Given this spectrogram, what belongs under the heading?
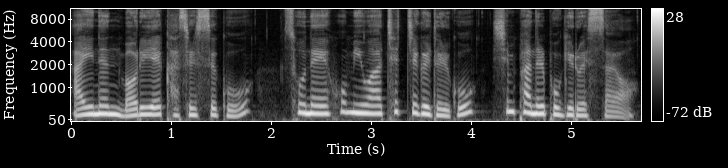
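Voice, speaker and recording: A woman narrating a bedtime fairy tale, gently and expressively, as if reading to a toddler. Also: mid-range voice, expressive, normal speed, no echo, clean studio sound. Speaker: storybook narrator.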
